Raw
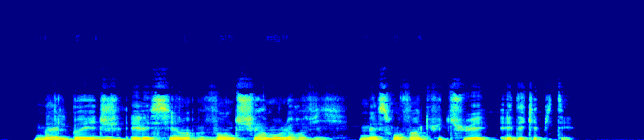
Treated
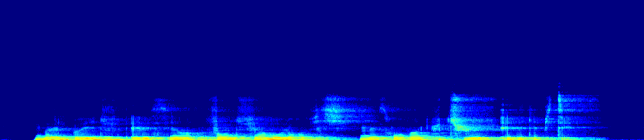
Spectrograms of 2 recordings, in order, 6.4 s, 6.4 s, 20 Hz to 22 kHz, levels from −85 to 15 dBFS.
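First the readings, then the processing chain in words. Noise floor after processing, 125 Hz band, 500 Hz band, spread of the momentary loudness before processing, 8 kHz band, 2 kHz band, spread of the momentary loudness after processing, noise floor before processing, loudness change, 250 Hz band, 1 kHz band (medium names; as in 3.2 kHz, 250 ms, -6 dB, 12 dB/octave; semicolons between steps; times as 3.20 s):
-79 dBFS, +2.0 dB, 0.0 dB, 13 LU, no reading, -8.5 dB, 12 LU, -83 dBFS, +0.5 dB, +1.5 dB, -6.0 dB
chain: low-pass that closes with the level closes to 620 Hz, closed at -22 dBFS; gated-style reverb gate 410 ms falling, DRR 6 dB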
